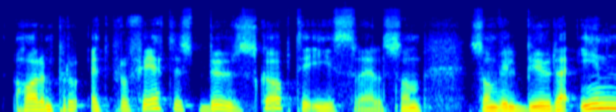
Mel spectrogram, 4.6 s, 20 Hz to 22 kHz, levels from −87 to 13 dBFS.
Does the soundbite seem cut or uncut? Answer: uncut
